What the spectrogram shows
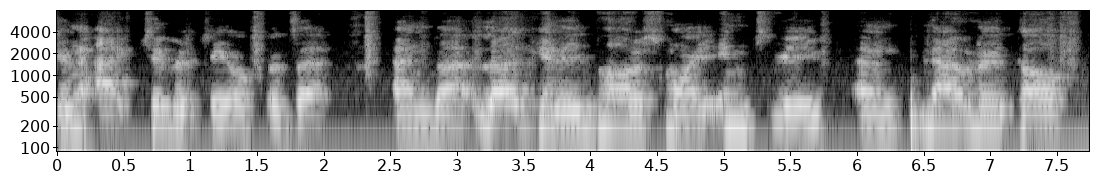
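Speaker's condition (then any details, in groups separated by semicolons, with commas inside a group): Quadriplegic cerebral palsy; quadriplegic form, birth injury; diagnosed age 2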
